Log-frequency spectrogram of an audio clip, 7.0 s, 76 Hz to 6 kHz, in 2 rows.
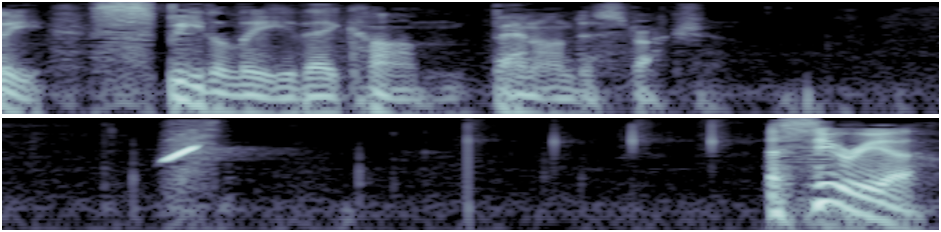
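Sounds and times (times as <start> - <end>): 
speech: 0.0 - 2.7, 6.4 - 7.0
person whistling a summoning call: 4.1 - 4.5.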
